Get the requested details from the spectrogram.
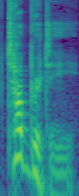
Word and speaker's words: Tubridy: The name Tubridy is pronounced tub, as in bathtub, not tube, as in tube of toothpaste.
